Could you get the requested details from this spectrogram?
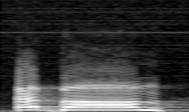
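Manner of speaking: high, loud alarmed shout. Retold or imitated. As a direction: yell a warning to scatter them. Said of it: "McTavish shouts".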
